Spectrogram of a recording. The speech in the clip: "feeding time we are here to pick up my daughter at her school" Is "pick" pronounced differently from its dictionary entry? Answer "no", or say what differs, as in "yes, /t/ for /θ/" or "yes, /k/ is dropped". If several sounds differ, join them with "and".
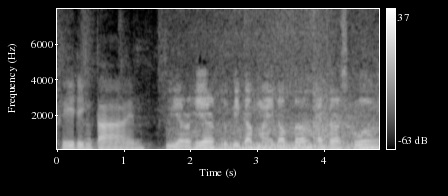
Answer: yes, /b/ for /p/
